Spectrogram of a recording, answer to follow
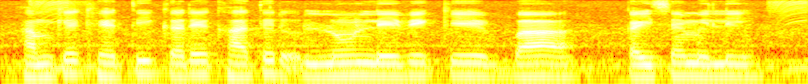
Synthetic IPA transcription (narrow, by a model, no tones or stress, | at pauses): hɐmkekʰeːt̪ikəɾekʰaːt̪ɪɾloːnleːʋekebaː | kɐɪsemɪliː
